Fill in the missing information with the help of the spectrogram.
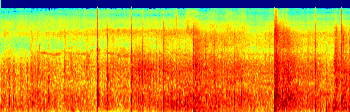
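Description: Fireworks going off: a dense, continuous crackle of sharp pops and bangs, with a sudden louder burst of crackling about five and a half seconds in.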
